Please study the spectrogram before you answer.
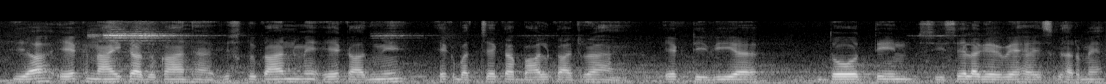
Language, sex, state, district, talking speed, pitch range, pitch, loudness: Hindi, male, Bihar, Muzaffarpur, 165 wpm, 115-125 Hz, 120 Hz, -18 LUFS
